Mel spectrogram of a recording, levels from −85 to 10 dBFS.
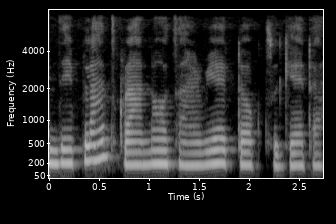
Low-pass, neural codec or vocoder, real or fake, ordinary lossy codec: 7.2 kHz; none; real; none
